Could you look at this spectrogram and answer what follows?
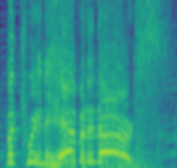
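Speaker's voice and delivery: slow proclamation building to a high shout; preaching. Acted. Pastor linking the angel to the cross, fervent shouted preaching. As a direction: build relentlessly to a shouted peak, then ease off.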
